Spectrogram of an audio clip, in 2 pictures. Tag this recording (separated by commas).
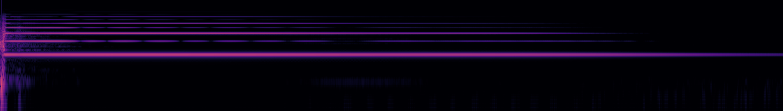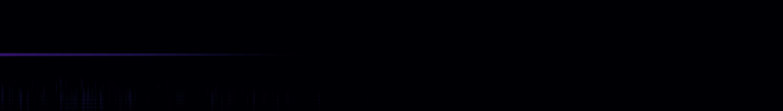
Musical instrument, Music, Guitar, Plucked string instrument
